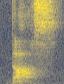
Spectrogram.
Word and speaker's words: das: Das la set ahí no solamente indica que esto se pronuncia, una s suave, sino también indica que la a ha de pronunciarse larga. Das.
